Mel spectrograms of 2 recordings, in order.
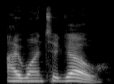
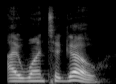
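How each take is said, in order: The two takes are said the same way.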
